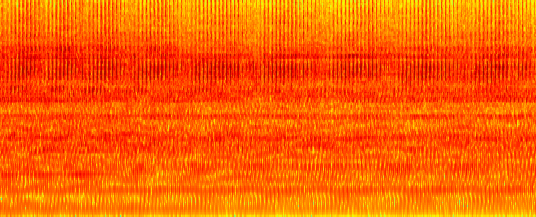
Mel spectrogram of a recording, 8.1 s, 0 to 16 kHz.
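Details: Class 117 DMU 51412 diesel, first start in 5 years after bleeding fuel air via the hand lift pump: steady, even idle around 500 rpm with a regular beat, no knocks or misses; healthy.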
